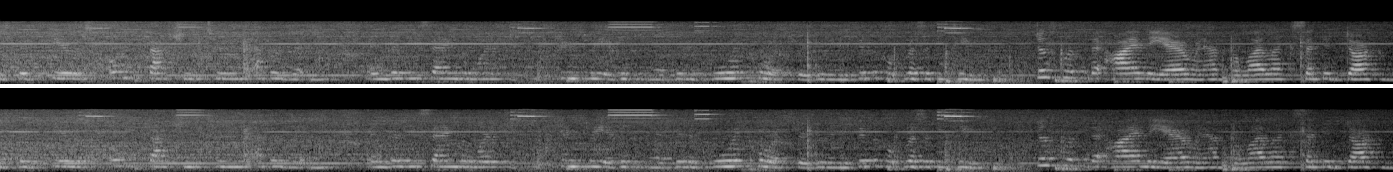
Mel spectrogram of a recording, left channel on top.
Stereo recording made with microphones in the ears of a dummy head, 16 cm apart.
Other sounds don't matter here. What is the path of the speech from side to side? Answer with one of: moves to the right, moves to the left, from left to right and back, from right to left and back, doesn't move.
from left to right and back.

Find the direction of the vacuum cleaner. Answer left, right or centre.
left.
